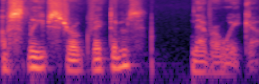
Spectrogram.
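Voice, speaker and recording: A man with an American accent speaks at a fairly slow pace in a dark, mellow tone, his intonation lively. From Louisiana and Texas (Shreveport, Dallas). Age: 50s. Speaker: former tech executive and author. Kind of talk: interview storytelling. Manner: animated.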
